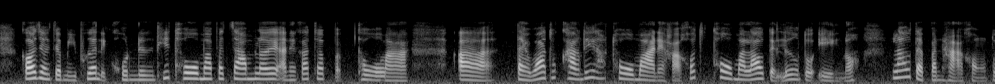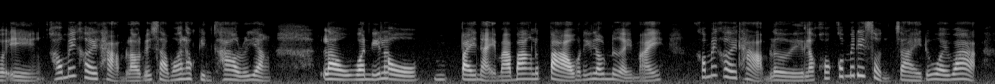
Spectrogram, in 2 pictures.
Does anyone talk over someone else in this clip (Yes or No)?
No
